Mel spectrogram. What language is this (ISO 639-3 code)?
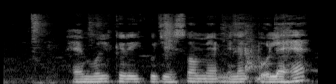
lrk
